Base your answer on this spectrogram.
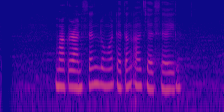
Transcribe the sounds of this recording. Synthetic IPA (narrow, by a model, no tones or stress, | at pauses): makɾansɛnluŋɔɖ̥ä̤t̪əŋʔa̰ld̥ʒ̥a̤saɪl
